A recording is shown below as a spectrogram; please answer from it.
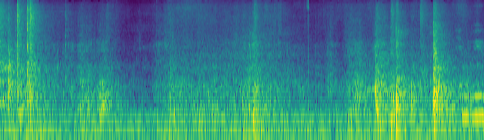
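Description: Latex balloons being handled and pressed together as clusters are worked into a garland: rubbing and knocking sounds, with a few sharper knocks in the second half, the loudest about five and a half seconds in.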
